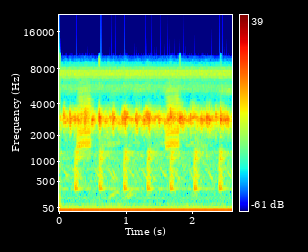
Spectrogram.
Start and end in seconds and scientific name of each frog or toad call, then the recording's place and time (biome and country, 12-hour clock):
0.2	2.6	Boana faber
0.2	2.6	Physalaemus cuvieri
0.2	2.6	Scinax perereca
0.7	1.2	Leptodactylus latrans
Atlantic Forest, Brazil, 7:30pm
